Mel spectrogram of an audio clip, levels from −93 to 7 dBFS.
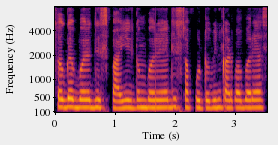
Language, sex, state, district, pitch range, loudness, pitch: Konkani, female, Goa, North and South Goa, 210-215 Hz, -17 LUFS, 215 Hz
